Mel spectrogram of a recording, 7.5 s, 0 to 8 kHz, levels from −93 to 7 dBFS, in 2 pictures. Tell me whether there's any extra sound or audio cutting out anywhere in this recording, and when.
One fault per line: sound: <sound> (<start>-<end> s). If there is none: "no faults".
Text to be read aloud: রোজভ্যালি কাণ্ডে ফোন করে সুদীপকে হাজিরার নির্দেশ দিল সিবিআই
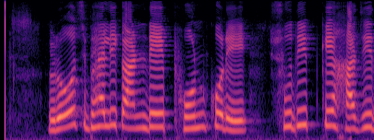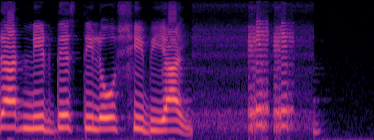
sound: laugh (6.2-6.7 s)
